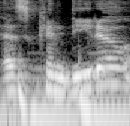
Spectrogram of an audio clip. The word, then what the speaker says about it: Escondido: Today's Cocktail Party Podcast was inspired by Stone IPA, brewed in Escondido. Am I saying that right? – That sounds about right.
